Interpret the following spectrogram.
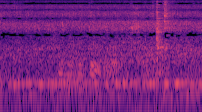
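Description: Low, steady sizzle of mutton and onions frying in hot mustard oil in a clay handi.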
